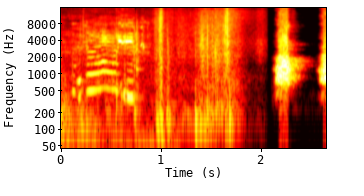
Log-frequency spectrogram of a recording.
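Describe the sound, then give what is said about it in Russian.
A puppy gives two sharp, high barks, one right after the other, following a stretch of talking. “Однажды девчонка обнаружила на морде своего щенка рану.”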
